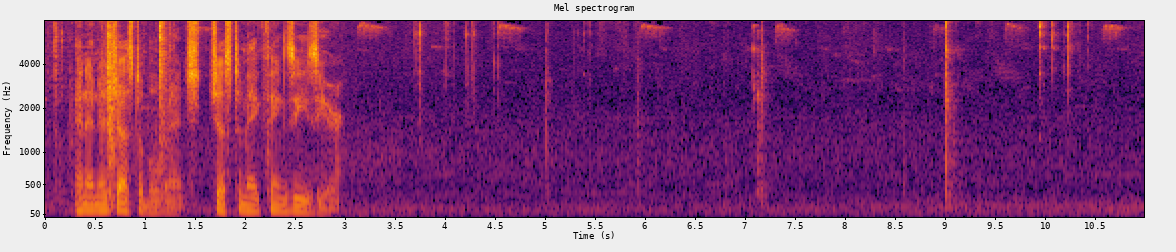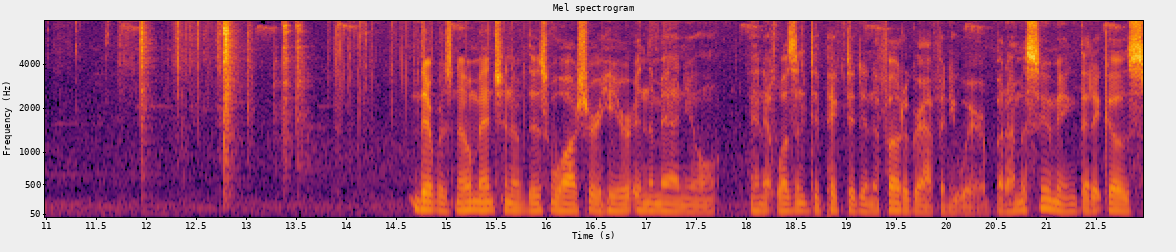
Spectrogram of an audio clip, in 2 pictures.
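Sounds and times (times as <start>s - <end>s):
metallic clicks and clinks: 3.6s - 5.6s, 9.9s - 10.6s, 11.2s - 14.4s.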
